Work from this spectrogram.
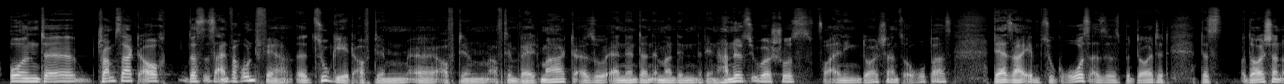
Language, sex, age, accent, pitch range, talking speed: German, male, 50-69, German, 100-125 Hz, 195 wpm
